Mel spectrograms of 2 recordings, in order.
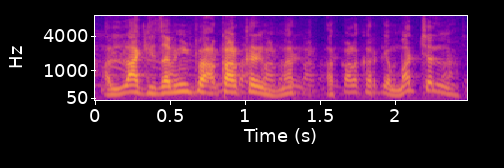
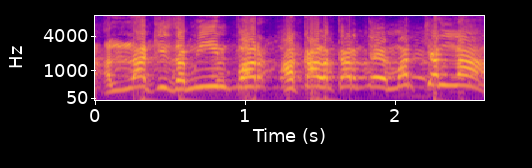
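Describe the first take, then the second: First: Low, hushed and softer, nearly to himself; quiet echo of the warning; softer repeat. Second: Raised preaching voice. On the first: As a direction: let it fall away gently. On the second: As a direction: proclaim it from the pulpit. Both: Shown as a demonstration. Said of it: "repeated softly after".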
